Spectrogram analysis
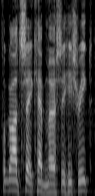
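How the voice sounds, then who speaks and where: A man's voice: lowish voice, expressive, moderate pace, sharp tone, no echo, voice pushed up. A man voicing a nervous, cringing little guilty hotel attendant in a storybook reading, agitated, deferential and pleading. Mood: terrified, pleading.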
